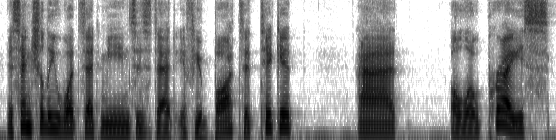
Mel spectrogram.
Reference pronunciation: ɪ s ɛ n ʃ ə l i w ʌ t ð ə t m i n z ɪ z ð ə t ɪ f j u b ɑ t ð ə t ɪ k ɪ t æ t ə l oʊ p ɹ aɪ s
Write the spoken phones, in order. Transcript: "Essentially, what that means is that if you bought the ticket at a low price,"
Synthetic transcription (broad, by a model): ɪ s ɛ n ʃ l i w ʌ t ð ə t m i n z ɪ z ð ə t ɪ f j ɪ b ɑ t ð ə t ɪ k ɪ t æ t ə l oʊ p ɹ aɪ s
